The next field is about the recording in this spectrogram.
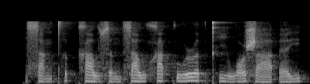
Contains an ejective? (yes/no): no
